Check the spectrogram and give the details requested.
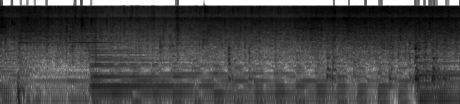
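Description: Sliced pickled bilimbi frying in hot sunflower oil in a pan with sautéed onion, ginger and tomato paste: a steady, loud sizzle, with background music under it.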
